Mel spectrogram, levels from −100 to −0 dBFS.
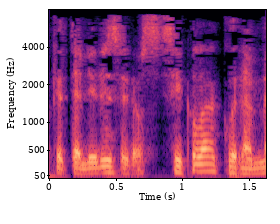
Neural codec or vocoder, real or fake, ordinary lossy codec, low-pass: codec, 16 kHz, 1.1 kbps, Voila-Tokenizer; fake; MP3, 32 kbps; 7.2 kHz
